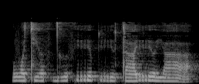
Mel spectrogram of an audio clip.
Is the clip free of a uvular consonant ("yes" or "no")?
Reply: yes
